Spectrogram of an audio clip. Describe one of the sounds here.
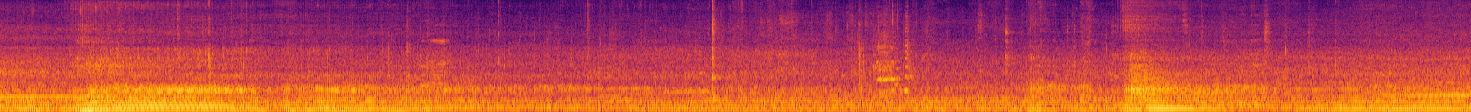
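A sports car pulls away with a deep growl.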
